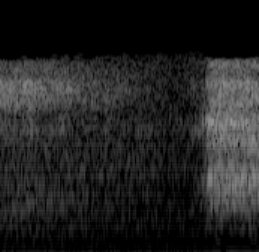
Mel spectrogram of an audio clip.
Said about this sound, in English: And taking a deep breath, just breathing deeply.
